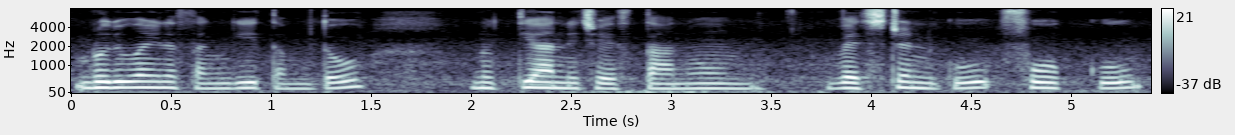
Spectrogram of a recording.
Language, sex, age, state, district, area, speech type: Telugu, female, 18-30, Andhra Pradesh, Chittoor, urban, spontaneous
